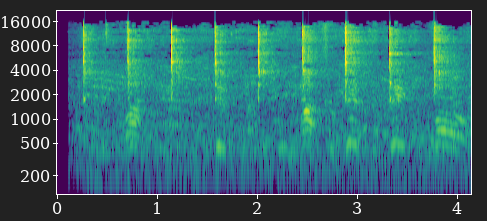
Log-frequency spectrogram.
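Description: Sharp clicks at an even beat, a little over two a second, counting in the tempo before the band plays, over a murmur of voices.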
